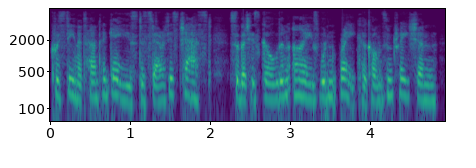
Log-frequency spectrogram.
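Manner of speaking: plain reading voice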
